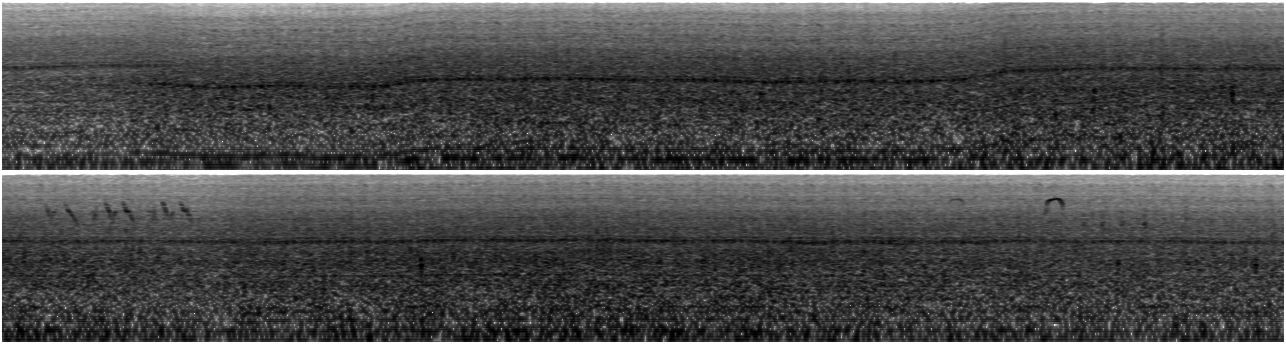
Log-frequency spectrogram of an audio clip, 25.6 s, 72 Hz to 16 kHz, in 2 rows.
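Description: A tractor engine in Farming Simulator 22 works a field, droning steadily and loudly throughout, its pitch stepping up partway through as the load or throttle increases, with no talk over it.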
